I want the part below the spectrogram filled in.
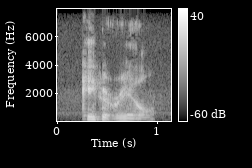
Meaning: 1. To perform an individual’s experience of being black in the United States 2. To be authentic, to be true to oneself; to be cool 3. In the imperative, an exhortation used as a departing salutation
- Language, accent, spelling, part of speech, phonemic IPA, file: English, Australia, keep it real, verb, /ˈkiːp ɪt ˈɹiːl/, En-au-keep it real.ogg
